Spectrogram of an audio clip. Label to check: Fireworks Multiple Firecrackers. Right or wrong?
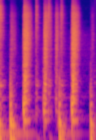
Wrong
